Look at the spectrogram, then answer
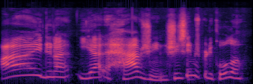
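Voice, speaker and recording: A woman's voice: a little high, sing-song, unhurried. A woman livestreaming a game, chatting casually and effusively as she answers her viewers. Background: game music.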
